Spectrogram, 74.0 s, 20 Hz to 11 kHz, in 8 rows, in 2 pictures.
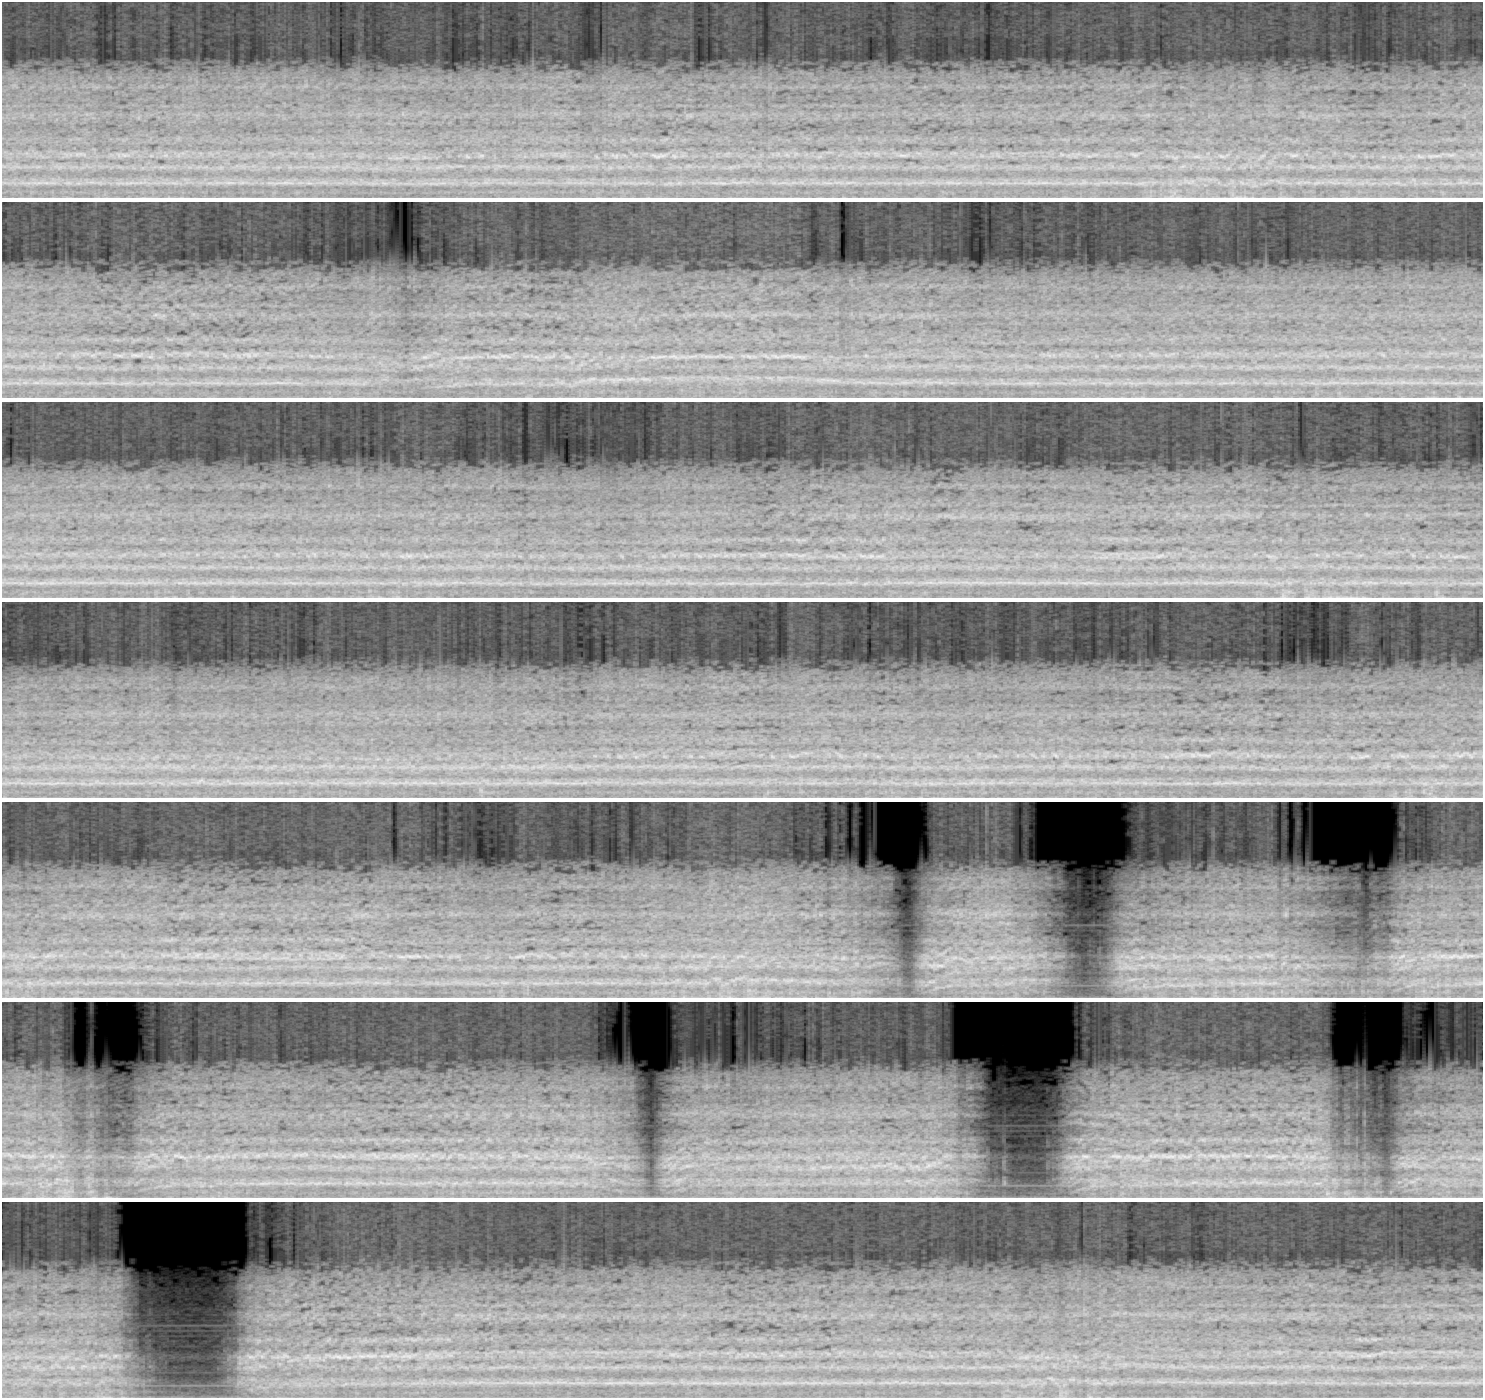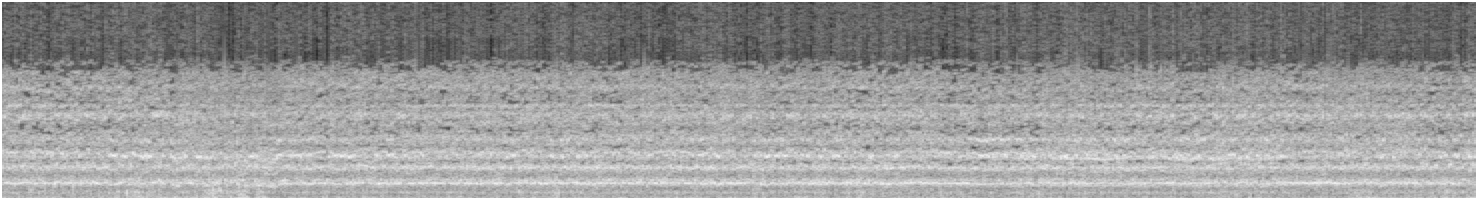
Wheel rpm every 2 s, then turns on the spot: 230, 220, 230, 240, 230, 210, 250, 260, 240, 230, 230, 220, 220, 230, 220, 210, 230, 230, 220, 220, 230, 110, 120, 150, 210, 160, 110, 140, 110, 220, 230, 240, 230, 230, 230, 220, 220.
none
